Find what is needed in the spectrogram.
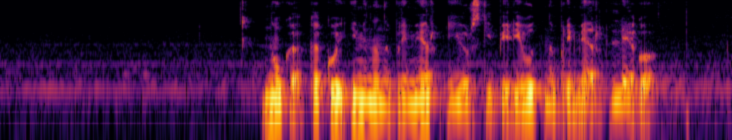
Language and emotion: Russian, neutral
